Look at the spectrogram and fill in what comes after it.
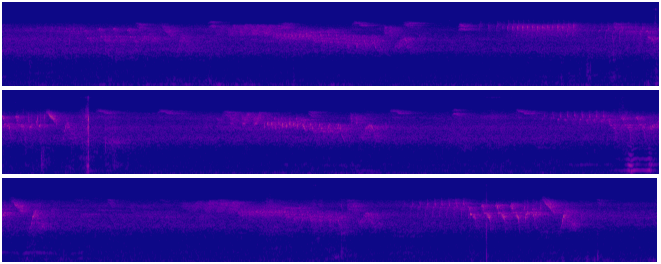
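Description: Songbirds singing: high trilled song phrases of about two seconds each, repeating every few seconds, with a sharp click about eleven seconds in.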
